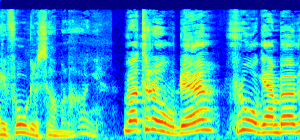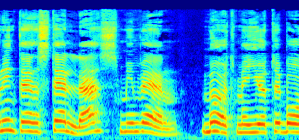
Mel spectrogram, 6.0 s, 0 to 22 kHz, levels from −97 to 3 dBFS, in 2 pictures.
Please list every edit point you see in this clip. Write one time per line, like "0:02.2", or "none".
0:01.1
0:02.2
